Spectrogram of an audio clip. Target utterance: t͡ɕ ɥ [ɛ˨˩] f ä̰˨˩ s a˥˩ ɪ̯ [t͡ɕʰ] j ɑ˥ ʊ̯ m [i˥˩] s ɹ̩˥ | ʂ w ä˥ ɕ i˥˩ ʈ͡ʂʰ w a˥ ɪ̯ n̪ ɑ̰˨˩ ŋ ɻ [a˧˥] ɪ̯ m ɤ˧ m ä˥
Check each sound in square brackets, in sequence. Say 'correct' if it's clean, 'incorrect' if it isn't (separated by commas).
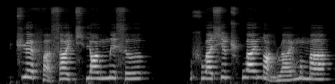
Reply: incorrect, correct, correct, correct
